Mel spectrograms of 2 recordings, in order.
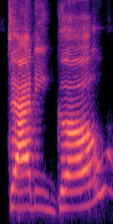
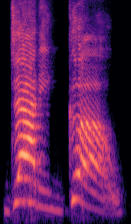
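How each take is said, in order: First: It is said with a questioning tune. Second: It is said with a commanding tune. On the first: The child is asking where the father went. "which means, where did Daddy go?" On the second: The child is telling the father to leave. "meaning get out of my room"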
